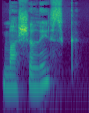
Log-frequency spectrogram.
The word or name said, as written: Mashalisk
